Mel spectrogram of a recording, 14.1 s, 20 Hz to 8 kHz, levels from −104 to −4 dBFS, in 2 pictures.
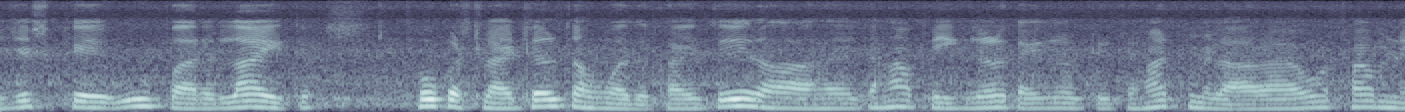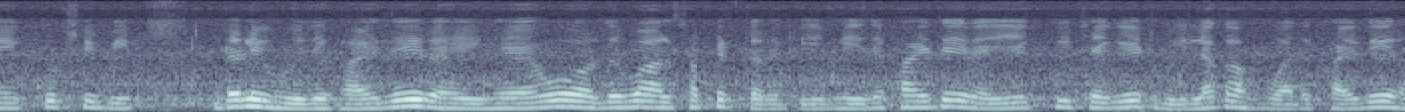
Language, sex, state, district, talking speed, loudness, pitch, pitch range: Hindi, male, Uttarakhand, Tehri Garhwal, 215 wpm, -25 LUFS, 145 Hz, 130-165 Hz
